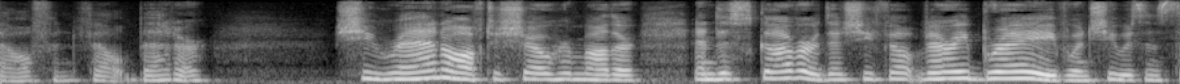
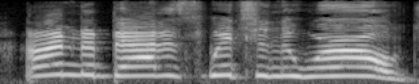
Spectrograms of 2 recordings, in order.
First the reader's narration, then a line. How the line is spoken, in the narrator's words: shouted, her voice muffled by the mask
